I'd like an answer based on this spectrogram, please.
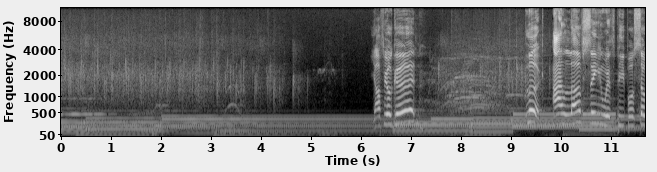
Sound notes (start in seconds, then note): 7.3 audience cheering and applauding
